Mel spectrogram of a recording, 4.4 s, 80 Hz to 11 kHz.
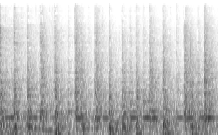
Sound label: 110 japanese drum party; 101 to 110 bpm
